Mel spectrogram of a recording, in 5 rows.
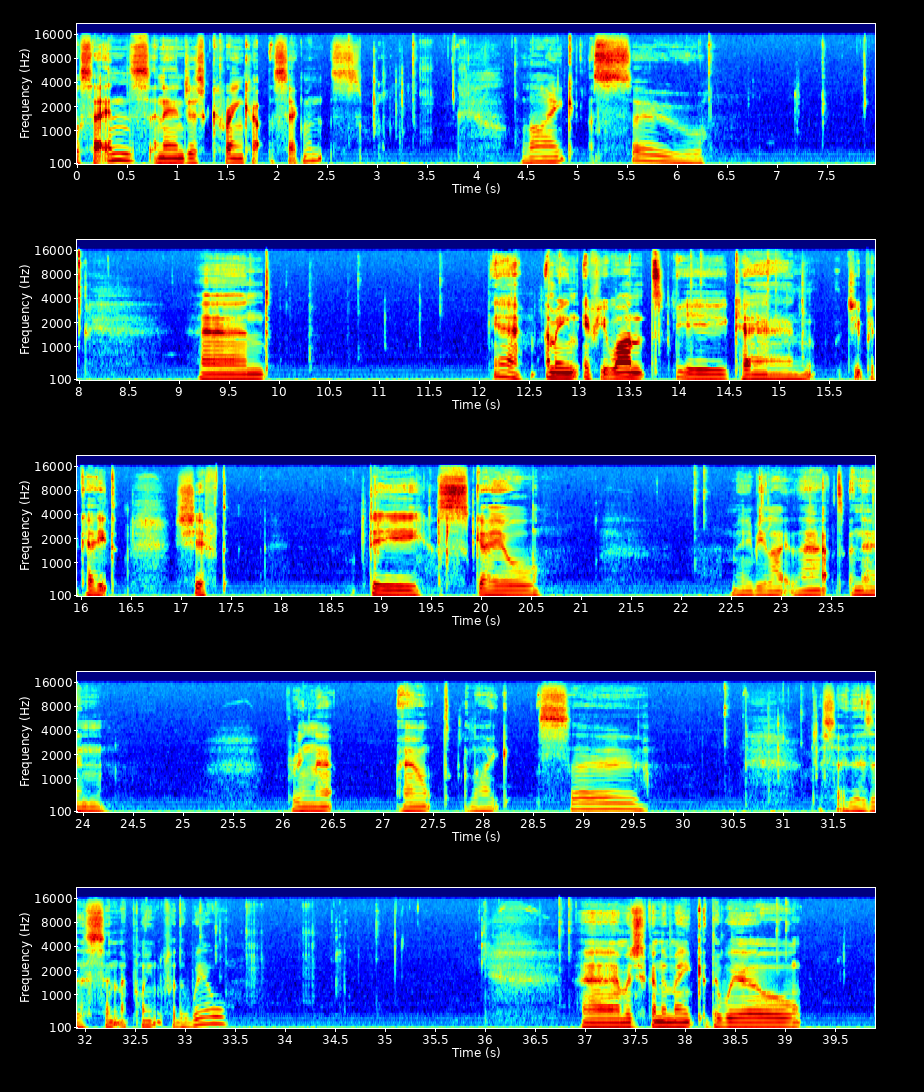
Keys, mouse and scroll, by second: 1.4-2.6 drag, 3.3-3.8 scroll down 3, 3.7 scroll up 1, 3.8-4.3 scroll down 1, 4.3-9.7 middle drag, 10.7-11.6 middle drag, 12.6 click, 13.7 Tab, 14.0 click, 18.8 shift+d, 22.8 middle click, 23.8-30.4 drag, 31.1-33.3 middle drag, 33.5 scroll down 1, 33.6 scroll up 1, 33.7-34.2 scroll down 2, 34.8-36.0 middle drag, 34.8 scroll down 1, 36.7 click.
